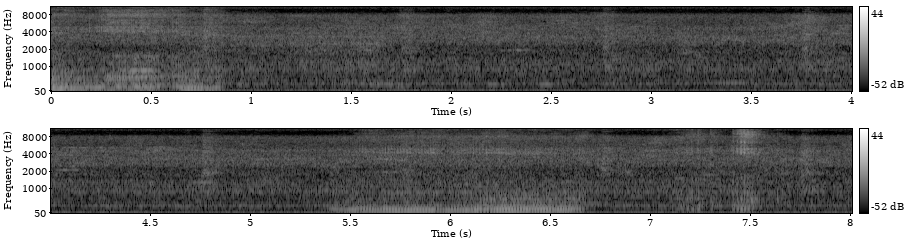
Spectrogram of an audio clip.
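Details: Sleeping Yorkshire Terrier snoring loudly, said to sound like a human; two long low rumbling snores, one at the start and one past the middle, separated by quiet breathing.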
